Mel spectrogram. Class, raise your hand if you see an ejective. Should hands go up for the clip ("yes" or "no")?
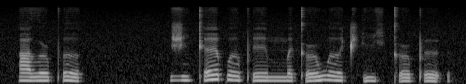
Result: yes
